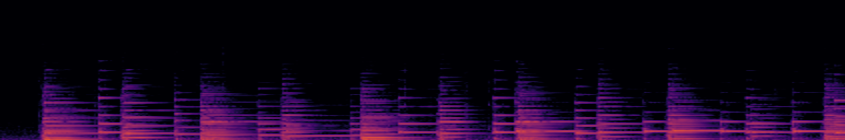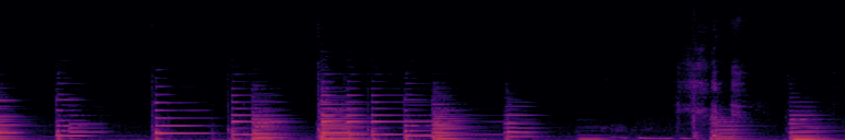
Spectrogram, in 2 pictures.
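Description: Electronic keyboard played four hands as a duet, a march in steady chords over bass notes on the beat. It starts about half a second in and stops on a final chord near the end.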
